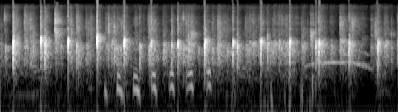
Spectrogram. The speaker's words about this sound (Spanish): Fuerte el aplauso.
